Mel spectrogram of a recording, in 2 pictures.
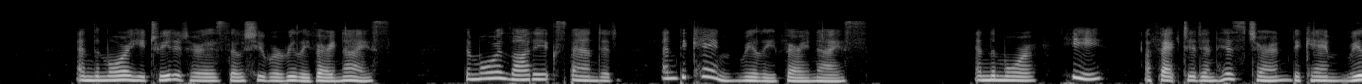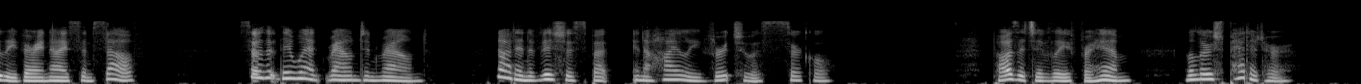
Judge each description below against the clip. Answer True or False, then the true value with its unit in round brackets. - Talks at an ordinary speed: False (130 wpm)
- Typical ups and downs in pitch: True (3.8 semitones)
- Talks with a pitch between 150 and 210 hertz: True (185 Hz)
